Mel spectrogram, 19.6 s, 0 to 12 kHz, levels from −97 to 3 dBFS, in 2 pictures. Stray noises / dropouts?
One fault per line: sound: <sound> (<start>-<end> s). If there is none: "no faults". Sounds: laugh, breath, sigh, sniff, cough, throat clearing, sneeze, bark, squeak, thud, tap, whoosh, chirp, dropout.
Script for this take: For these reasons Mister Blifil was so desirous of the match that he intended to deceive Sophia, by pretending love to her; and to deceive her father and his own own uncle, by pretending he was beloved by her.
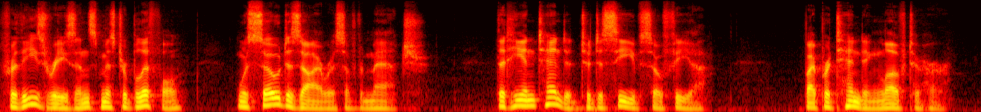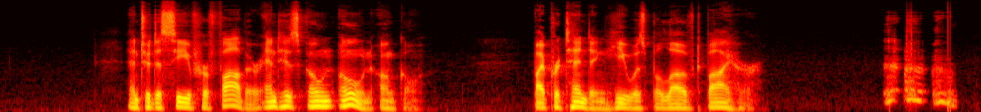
sound: cough (18.6-19.4 s)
